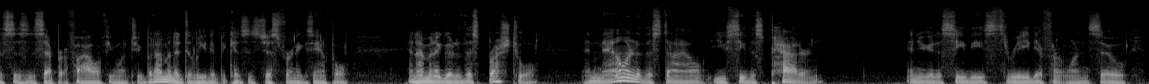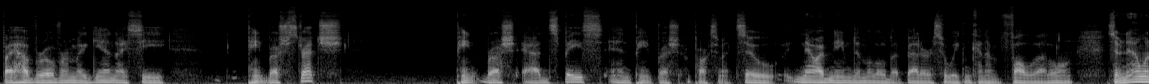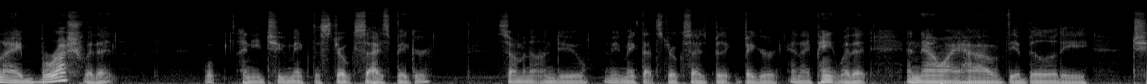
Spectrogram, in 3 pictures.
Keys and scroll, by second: 1.4 BackSpace, 4.4 BackSpace, 27.6 super+z, 29.1 super+z.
